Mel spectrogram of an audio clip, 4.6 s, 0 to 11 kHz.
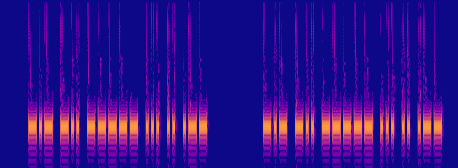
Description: Morse code, heard as a keyed tone, about 41 wpm, 700 Hz. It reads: KD0SIW KD0SIW
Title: USA Call Signs - 6 Characters - Repeated 2x - 45wpm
